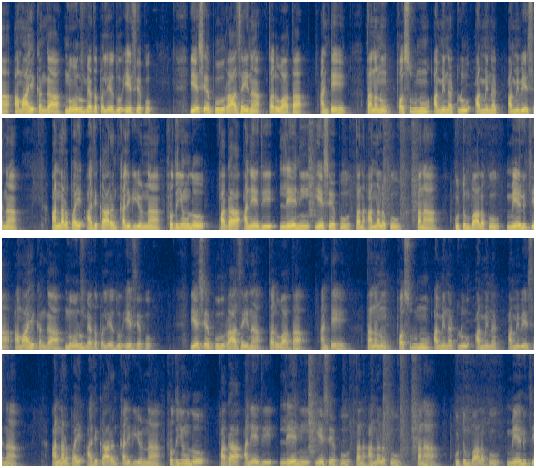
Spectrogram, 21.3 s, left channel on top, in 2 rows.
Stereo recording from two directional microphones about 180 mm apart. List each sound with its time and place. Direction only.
0.0 s speech: 35° left (ahead or behind)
